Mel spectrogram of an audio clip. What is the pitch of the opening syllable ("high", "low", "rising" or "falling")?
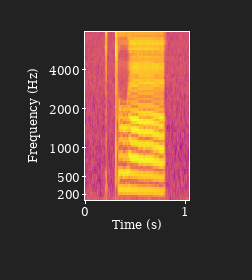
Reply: high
